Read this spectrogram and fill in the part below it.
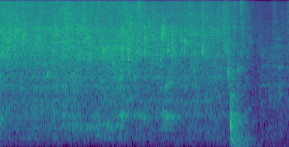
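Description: Water running and splashing as shaving soap is rinsed off a razor, a steady rush with a short louder splash near the end.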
